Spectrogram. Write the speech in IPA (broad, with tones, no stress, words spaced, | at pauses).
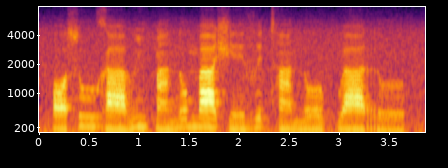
ɔ˨suː˦ɣaː˨βĩ˦ k͡pã˨no˦maː˦ʃeː˨ vɪ˦tʰã˨ noː˨kʷaː˨ rʊ˨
